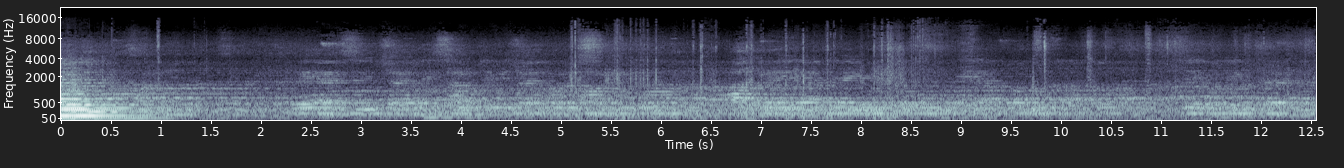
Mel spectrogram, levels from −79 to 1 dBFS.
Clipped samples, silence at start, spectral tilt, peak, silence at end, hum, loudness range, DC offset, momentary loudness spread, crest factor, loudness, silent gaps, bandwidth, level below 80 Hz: under 0.1%; 0 s; -6 dB/octave; 0 dBFS; 0 s; none; 2 LU; under 0.1%; 6 LU; 18 dB; -19 LUFS; none; 15 kHz; -34 dBFS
